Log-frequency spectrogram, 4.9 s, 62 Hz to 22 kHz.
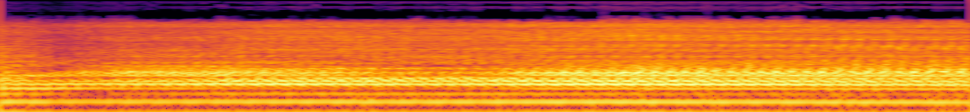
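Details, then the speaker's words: Toyota A4FE engine at idle: a regular tapping about three times a second riding over the engine note; owner suspects the camshaft or valves. "Вот сейчас ездил, сука. Такое чувство, что распредвал или клапана."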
